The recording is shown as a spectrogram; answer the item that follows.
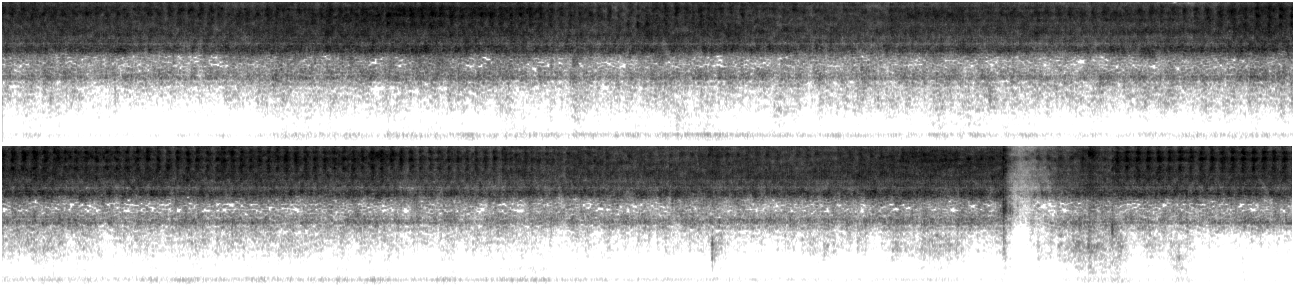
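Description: Insects buzzing in a steady, high-pitched chorus with a fine rapid pulse, briefly cutting out just before the end.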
